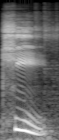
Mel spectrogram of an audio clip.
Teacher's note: key is aspirated which means that there is forceful expulsion of air in key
